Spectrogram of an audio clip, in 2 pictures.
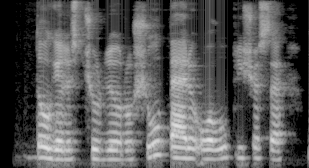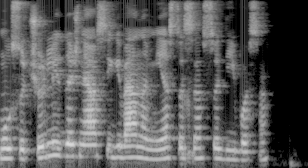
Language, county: Lithuanian, Vilnius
